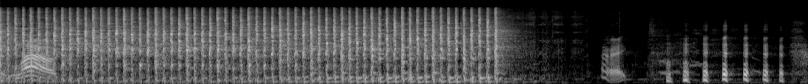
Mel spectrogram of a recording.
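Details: 1931 Ford Model A pickup, a barn find that sat for decades, on an early run: loud, harsh barking at roughly three pulses a second, then dying away. The owner suspects the muffler and plans to blow it clear and refit the pipe. Cause unconfirmed.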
